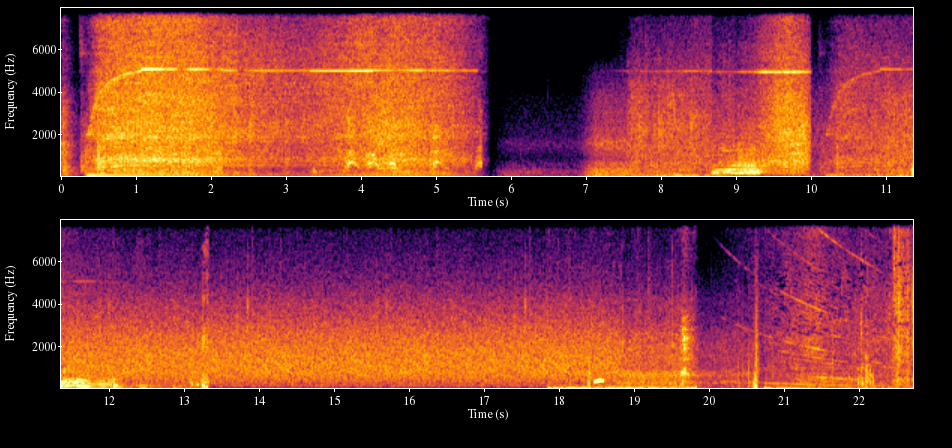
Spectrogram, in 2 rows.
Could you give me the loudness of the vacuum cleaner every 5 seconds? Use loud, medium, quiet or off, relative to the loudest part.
loud, loud, quiet, off, medium.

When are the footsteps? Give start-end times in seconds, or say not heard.
not heard.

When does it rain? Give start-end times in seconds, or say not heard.
5.7-22.5.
